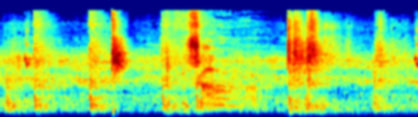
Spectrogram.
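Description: A body slams down hard onto a wrestling ring mat.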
